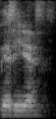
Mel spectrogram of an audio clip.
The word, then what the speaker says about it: birria: We got that birria.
